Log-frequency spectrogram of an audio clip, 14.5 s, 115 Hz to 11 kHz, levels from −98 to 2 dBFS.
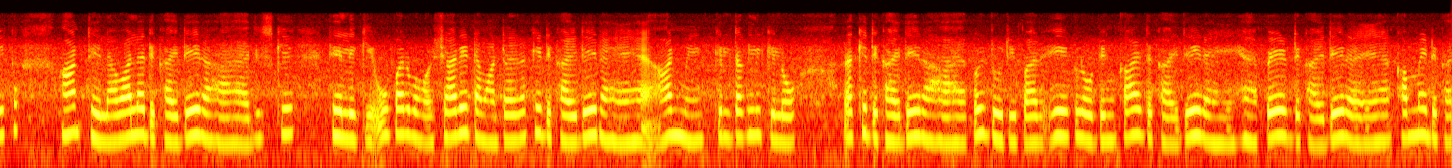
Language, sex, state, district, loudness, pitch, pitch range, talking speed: Hindi, female, Chhattisgarh, Kabirdham, -18 LUFS, 255 Hz, 240-275 Hz, 190 wpm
